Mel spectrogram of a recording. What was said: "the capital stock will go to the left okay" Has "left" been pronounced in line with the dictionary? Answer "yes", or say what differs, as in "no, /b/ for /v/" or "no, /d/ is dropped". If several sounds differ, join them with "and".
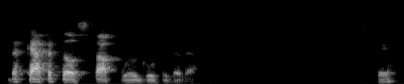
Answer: no, /f/ is dropped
